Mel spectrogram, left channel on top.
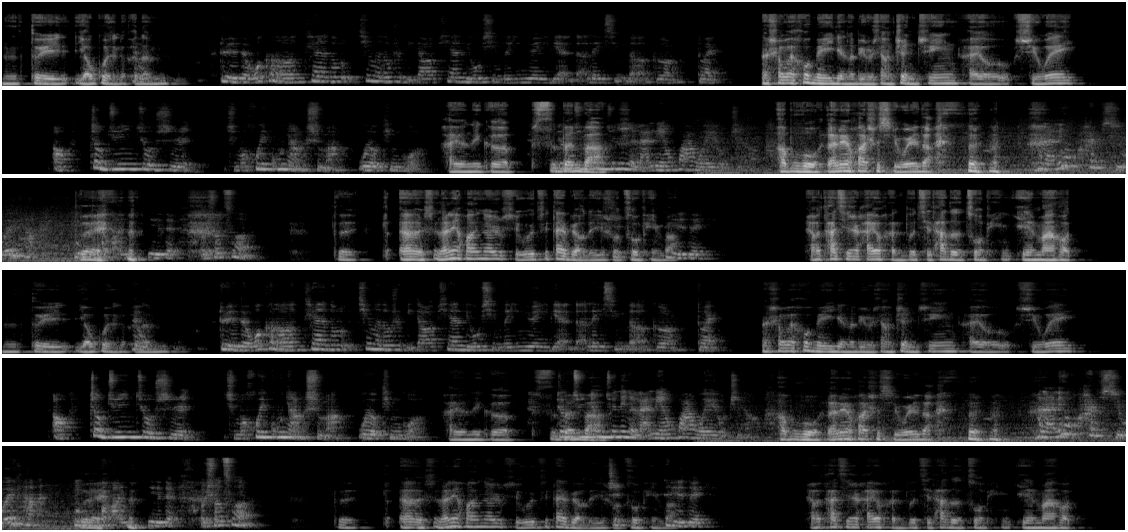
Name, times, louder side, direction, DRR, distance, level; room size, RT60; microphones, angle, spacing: voice 1, 0.0-1.7 7.6-10.8 15.6-17.3 19.0-21.7 23.3-23.8 24.4-24.6 25.8-26.0 26.5-29.2 30.5-33.2, left 6 dB, 85° left, 0.4 m, -28 dB
voice 2, 1.3-1.8 2.2-7.2 11.7-13.2 13.5-15.5 16.5-19.0 21.6-25.1 28.5-28.8 29.1-29.6, right 2 dB, 65° right, 2.0 m, -35 dB
sound 1, 18.1-23.3, left 3 dB, 55° left, 0.7 m, -45 dB
6.5 x 4.5 x 3.5 m
head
